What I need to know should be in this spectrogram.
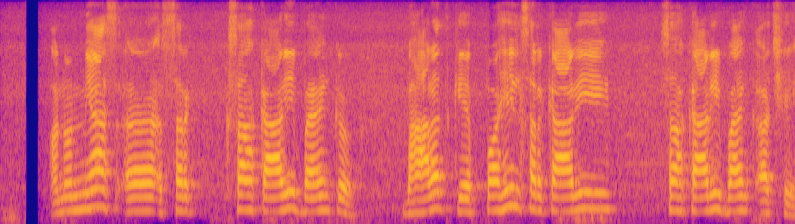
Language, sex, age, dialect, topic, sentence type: Maithili, male, 25-30, Southern/Standard, banking, statement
